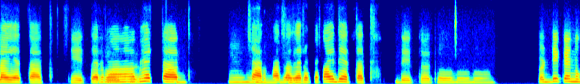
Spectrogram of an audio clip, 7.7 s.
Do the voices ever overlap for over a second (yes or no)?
yes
